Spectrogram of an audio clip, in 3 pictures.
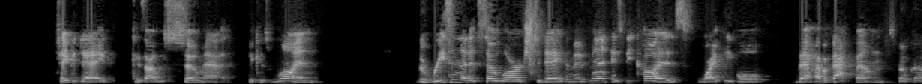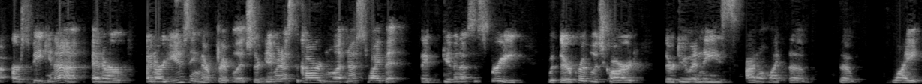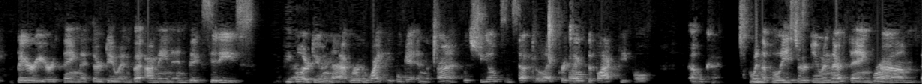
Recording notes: This is our second recording from back in 2020 so we apologize for the bad quality and an unexpected cut-off.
